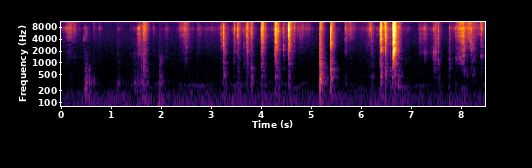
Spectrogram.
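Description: A deck of tarot cards shuffled by hand: a run of irregular soft snaps and riffles, loudest a little after five seconds in and again at about six and a half seconds.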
